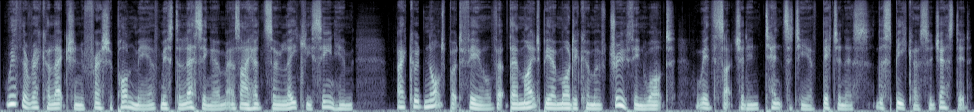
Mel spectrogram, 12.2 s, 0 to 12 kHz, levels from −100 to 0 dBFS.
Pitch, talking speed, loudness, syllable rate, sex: 130 Hz, 195 wpm, -18 LUFS, 5.3 syllables/s, male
